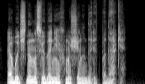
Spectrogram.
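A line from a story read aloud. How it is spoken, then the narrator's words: Quiet speech. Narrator (Russian): тихо сказал Хэл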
